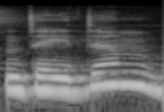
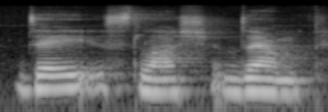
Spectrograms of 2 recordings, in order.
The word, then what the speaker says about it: They/Them: I used to pronounce it just as They Them, but now I actually found out that it's They Slash Them.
